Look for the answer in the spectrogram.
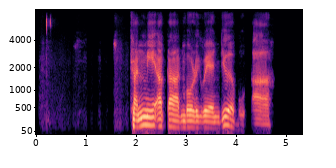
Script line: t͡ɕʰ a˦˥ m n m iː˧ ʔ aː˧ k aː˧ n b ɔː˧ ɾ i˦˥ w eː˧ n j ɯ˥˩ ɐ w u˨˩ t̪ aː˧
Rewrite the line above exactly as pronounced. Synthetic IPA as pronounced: t͡ɕʰ a˦˥ n m iː˧ ʔ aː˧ k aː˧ n b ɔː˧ ɾ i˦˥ w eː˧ n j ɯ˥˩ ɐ b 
